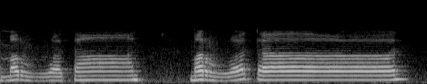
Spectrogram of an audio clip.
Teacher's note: را پر پڑھی جائے گی اور را پر تھوڑا سا تکرار بھی ہوگا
